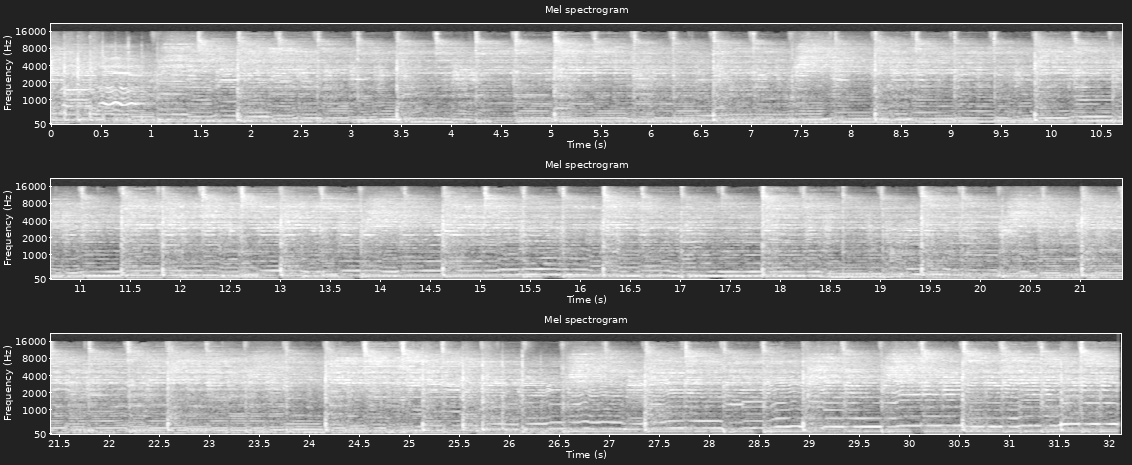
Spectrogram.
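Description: Live rock band playing an instrumental passage: drum kit, bass guitar and electric guitar.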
